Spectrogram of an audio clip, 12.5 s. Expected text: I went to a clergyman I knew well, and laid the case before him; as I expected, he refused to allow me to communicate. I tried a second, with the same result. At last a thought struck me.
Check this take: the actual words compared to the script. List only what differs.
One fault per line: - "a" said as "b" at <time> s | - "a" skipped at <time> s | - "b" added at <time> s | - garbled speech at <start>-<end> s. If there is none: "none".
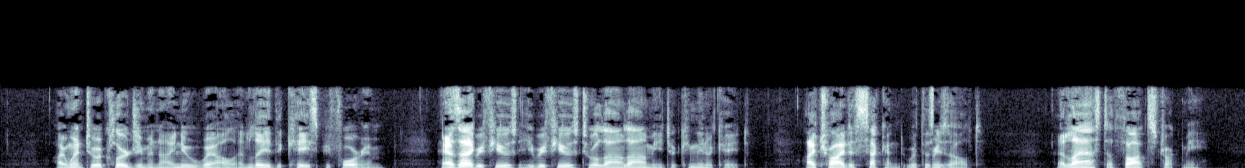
- "expected" said as "refused" at 4.7 s
- "allow" added at 6.2 s
- "same" skipped at 9.3 s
